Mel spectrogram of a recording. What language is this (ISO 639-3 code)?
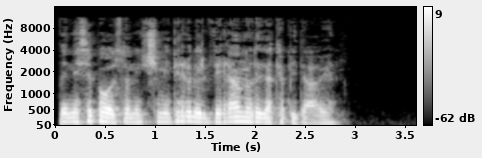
ita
